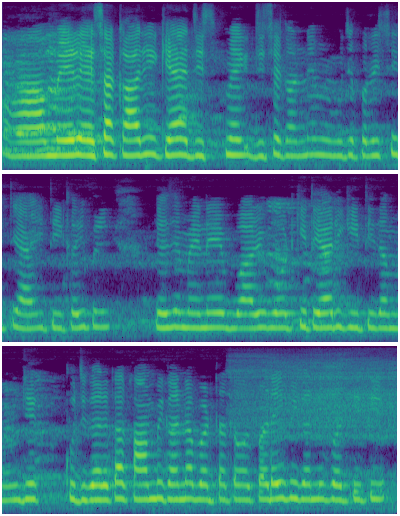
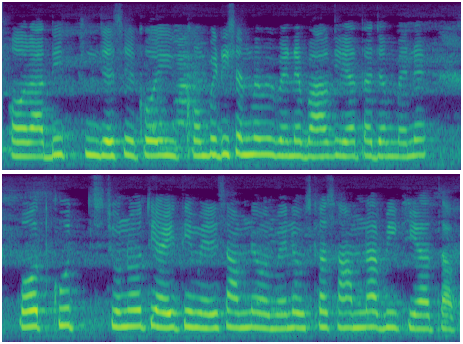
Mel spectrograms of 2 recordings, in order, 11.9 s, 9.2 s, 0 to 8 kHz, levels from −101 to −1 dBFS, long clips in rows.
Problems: background sounds at intervals, background conversations at intervals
